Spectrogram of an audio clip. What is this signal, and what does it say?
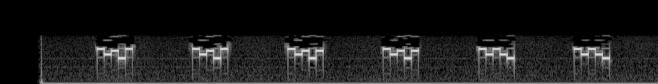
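Five-tone selective call (ZVEI), heard as quick runs of five tones, tones of about 70 ms. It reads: 85738 85738 85737 85737 85853 85853
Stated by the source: Five-tone ZVEI selective call received by SDR.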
